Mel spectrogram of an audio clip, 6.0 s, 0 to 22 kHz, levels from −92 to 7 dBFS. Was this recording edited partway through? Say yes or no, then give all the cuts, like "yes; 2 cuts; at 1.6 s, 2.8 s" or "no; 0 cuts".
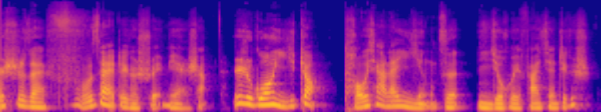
yes; 2 cuts; at 2.2 s, 3.3 s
